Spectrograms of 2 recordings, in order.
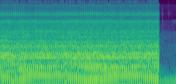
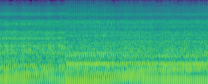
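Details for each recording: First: Lawn mower small engine, primer previously fixed, running before any Seafoam fuel additive is added; a steady high buzz with a slightly uneven rhythm, the engine surging or hunting at idle before it cuts off. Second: Lawn mower engine that had been surging, running after Seafoam was added and another capful mixed into the tank: brief pitch change, then an even, steady buzz with no hunting or surging. Normal running.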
